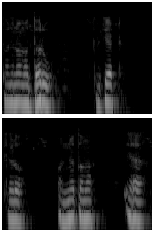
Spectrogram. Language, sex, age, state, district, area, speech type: Odia, male, 18-30, Odisha, Mayurbhanj, rural, spontaneous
